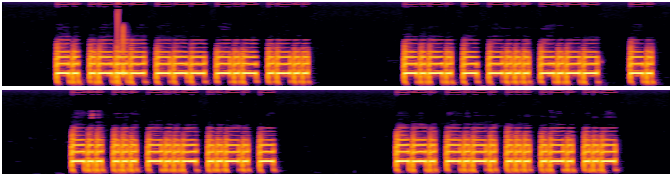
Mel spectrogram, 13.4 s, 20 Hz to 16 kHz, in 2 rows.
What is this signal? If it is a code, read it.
Morse code, heard as a keyed tone, about 28 wpm, 480 Hz. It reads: NJOKL CTBY N DSXFT GCSRU
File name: CW-practice/25WPM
